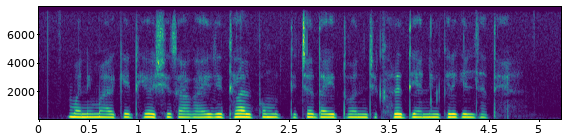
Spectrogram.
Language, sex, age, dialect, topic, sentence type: Marathi, male, 18-24, Varhadi, banking, statement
